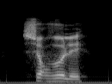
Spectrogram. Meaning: 1. to fly over 2. to skip through, to browse quickly 3. to fly high
- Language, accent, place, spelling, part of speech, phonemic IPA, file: French, France, Lyon, survoler, verb, /syʁ.vɔ.le/, LL-Q150 (fra)-survoler.wav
